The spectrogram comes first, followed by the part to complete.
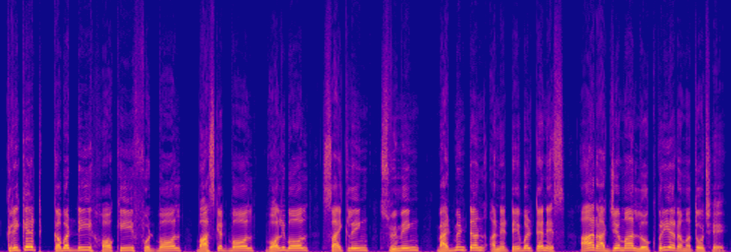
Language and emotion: Gujarati, neutral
